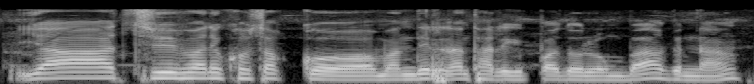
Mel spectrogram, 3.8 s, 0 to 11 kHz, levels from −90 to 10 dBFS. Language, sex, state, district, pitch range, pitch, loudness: Garo, male, Meghalaya, South Garo Hills, 125-165 Hz, 140 Hz, -14 LUFS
